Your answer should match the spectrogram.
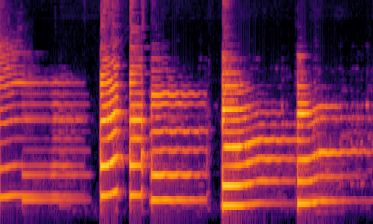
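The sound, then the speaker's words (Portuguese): Clean electric guitar played with a slide, sustained notes gliding smoothly between pitches in a short melodic phrase, with a few sharp re-attacks and bright ringing tone, no voices. “Bom, deixa eu mostrar para vocês o som do slide aqui ao vivo. Eu vou tirar um sonzinho aqui para vocês, com a guitarra limpa para vocês verem.”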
